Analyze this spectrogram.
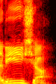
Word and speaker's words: عریشہ: عریشہ الف کے ساتھ۔ عریشہ کا جو اصل تلفظ ہے وہ آتا ہے عریشہ عین کے ساتھ۔ جو عریشہ ہے اس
